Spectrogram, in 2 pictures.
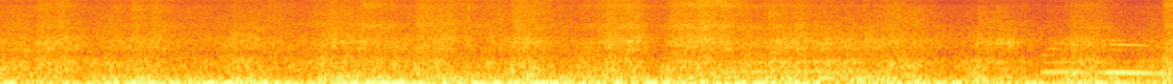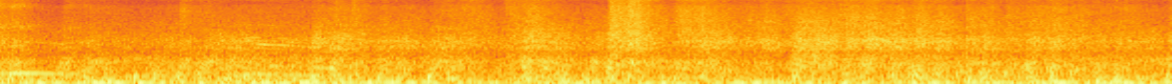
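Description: Passenger train running, heard from inside the coach: a steady deep rumble with rail clatter and frequent clicks and rattles.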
